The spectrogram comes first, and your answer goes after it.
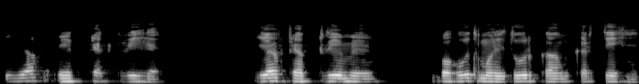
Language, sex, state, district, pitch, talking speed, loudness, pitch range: Hindi, male, Bihar, Jahanabad, 140 Hz, 115 wpm, -18 LUFS, 130-145 Hz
